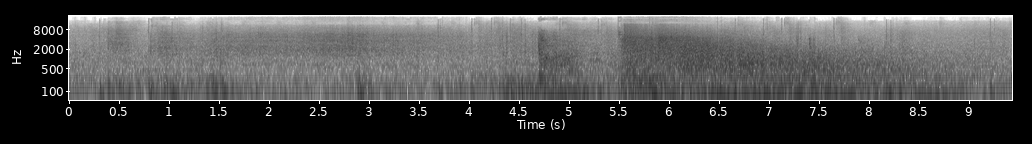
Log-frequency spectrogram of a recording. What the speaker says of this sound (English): Ranging shot.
